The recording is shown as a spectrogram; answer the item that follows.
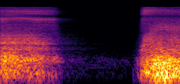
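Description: Breathing underwater through a diving regulator on an oxygen tank. A loud hissing rush of air fades into near silence for about a second, then a second strong rush of breath bursts in.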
